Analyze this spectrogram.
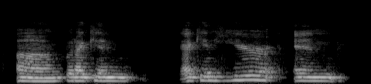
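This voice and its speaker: A woman's fairly low, dark, mellow voice in a Spanish accent, flat and monotone. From San Antonio, Texas. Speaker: college staff member. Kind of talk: casual sharing in a video call session.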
